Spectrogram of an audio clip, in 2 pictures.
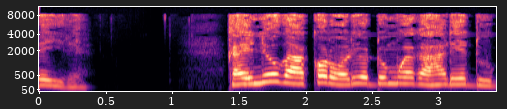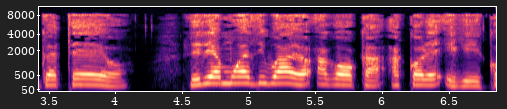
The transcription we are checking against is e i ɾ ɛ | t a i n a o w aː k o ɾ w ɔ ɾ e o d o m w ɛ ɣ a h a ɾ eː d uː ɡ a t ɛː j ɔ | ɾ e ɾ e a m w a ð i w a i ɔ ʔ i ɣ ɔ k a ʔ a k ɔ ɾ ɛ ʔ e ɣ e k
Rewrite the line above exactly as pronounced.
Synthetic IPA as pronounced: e i ɾ ɛ | k a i n e o ɣ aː k ɔ ɾ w ɔ ɾ e o d o m w ɛ ɣ a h a ɾ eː d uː ɡ a t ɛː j ɔ | ɾ e ɾ e a m w a ð i w a j ɔ ʔ a ɣ ɔ k a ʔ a k ɔ ɾ ɛ ʔ e ɣ e k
